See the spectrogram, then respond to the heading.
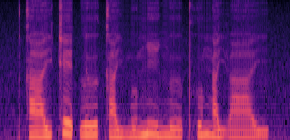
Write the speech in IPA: k aː˩˧ j k eː˥˨ t̚ l ɯː˧ k a˩ j m u˩˧ ŋ iː˥˨ ŋ ɯː˧˩ pʰ u˧˥ ŋ a˧˩ j ʋ aː˩ j

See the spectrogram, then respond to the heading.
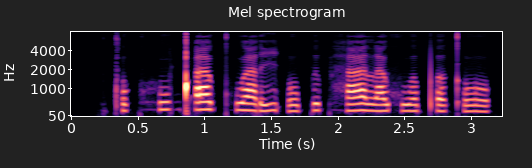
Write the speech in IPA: tʼ ʊ˧˥˧ k h u˥ ǃʼ æ˥ kʷʰ æ˦˨ ɾ i˧˥˧ ʔ ʊ˨˩ p ɪ˥ p h æ˧˥˧ l æ˧˥˧ xʷ ʊ˦˨ ə̯ pʼ ə˨˥ kʼ ʊ˨˩

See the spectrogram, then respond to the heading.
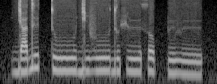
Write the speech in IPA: ɟ a d ɨ tː uː ɟ i v uː d u ç ʉː θ o pː ʉ β ʉ

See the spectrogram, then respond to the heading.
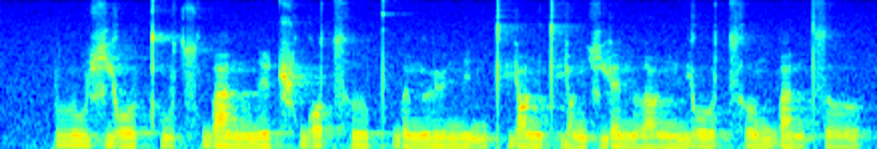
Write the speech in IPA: l u˦ ɕ j o˨˦ ʊ̯ t̪ʰ ṵ˨˩ t͡sʰ w a˥˨ n n̪ i˦ ʈ͡ʂʰ w ɔ˥˨ t͡sʰ ɹ̩˥˨ pʰ w ə˨˦ n l y˥˨ n̪ ḭ˨˩ ŋ t̪ʰ j ɑ˥˨ ŋ t̪ʰ j ɑ˩ ŋ ɕ j ɛ˥˨ n l ɑ˨˦ ŋ n̪ j o˥˨ ʊ̯ t͡sʰ ɤ˦ m w a˥˨ n t͡s ɤ˥˨

